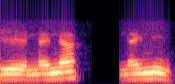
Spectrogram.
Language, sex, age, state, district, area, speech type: Hindi, male, 60+, Uttar Pradesh, Ghazipur, rural, conversation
